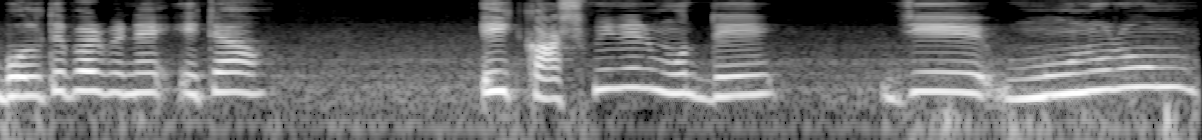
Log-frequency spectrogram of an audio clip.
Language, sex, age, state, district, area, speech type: Bengali, female, 60+, West Bengal, Paschim Bardhaman, urban, spontaneous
